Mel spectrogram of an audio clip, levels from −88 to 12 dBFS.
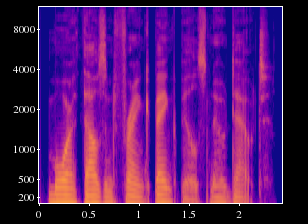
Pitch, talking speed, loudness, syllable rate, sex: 105 Hz, 175 wpm, -20 LUFS, 3.7 syllables/s, male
